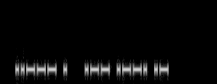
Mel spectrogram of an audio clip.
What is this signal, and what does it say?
Morse code, heard as a keyed tone, about 43 wpm, 700 Hz. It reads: 2E WPA
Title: Field Day Exchanges - 45wpm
